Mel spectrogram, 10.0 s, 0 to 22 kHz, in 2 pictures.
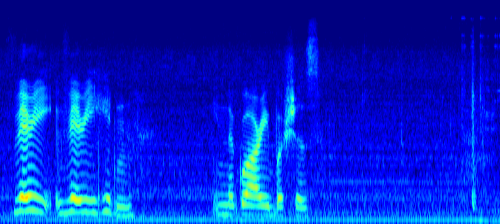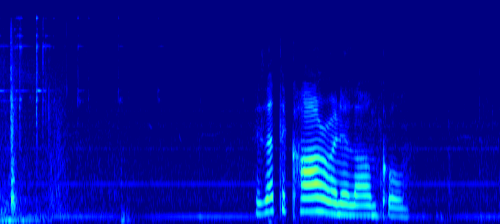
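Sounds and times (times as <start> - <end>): vehicle engine idling: 0.0 - 7.5.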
